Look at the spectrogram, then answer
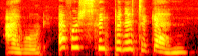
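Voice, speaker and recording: A woman's voice: fairly high pitch, big pitch swings, moderate pace, fairly bright tone, breathy edge, pitched above the performer's own voice, heavily acted. A woman voicing a stubborn, restless little girl in a storybook reading, with a whiny, squealing manner. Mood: cross.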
